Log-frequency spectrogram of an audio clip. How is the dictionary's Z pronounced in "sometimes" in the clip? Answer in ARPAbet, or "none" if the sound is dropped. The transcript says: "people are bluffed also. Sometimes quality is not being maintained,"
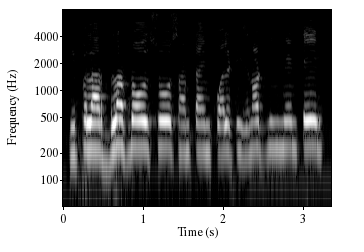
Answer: none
